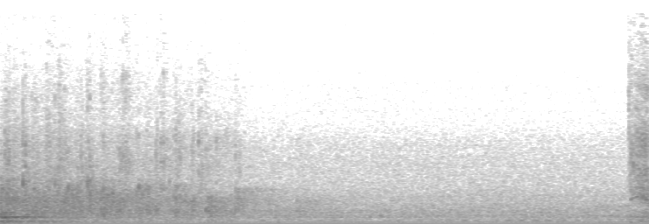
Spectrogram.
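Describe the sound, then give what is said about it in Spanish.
An audience bursts into a dense wash of applause given to the Lord during a sermon, strongest in the first couple of seconds, then gradually thinning and tapering off, with no one speaking over it. “Dar un aplauso al Señor por esto.”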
